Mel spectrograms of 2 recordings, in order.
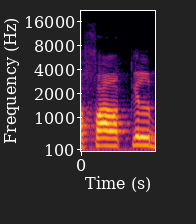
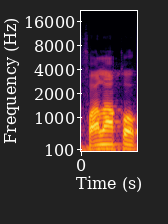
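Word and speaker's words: فلق: Jadi baca masdar falqi, bukan falako.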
